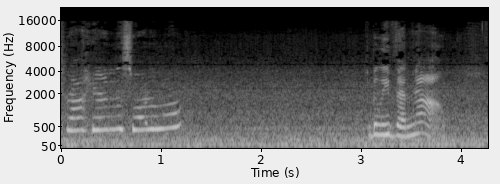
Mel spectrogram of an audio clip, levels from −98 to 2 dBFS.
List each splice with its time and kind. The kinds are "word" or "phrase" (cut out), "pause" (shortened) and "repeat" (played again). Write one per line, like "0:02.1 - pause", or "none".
0:03.1 - word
